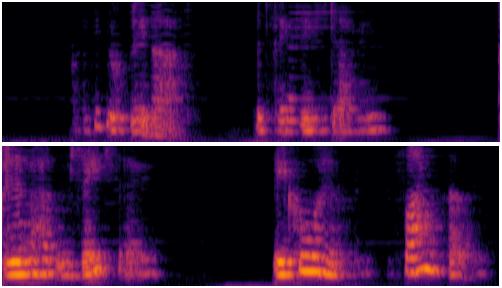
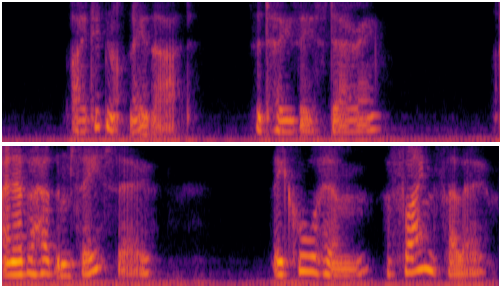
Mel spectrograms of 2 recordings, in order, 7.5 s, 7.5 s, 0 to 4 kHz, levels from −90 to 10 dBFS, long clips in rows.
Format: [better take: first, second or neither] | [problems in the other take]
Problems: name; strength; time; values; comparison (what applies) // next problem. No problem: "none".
second | noise reduction (neural mask model DeepFilterNet 3)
